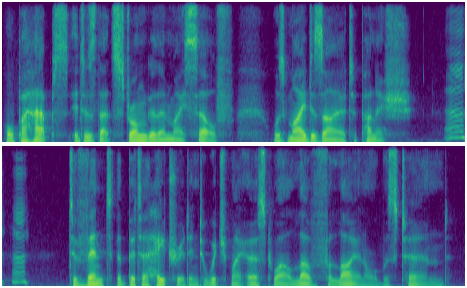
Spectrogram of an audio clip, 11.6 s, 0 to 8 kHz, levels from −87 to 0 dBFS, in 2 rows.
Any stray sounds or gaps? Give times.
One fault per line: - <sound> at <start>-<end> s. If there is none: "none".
- laugh at 5.5-6.1 s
